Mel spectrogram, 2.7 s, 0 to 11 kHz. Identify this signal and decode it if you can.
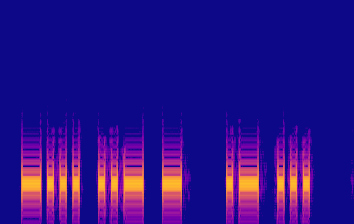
Morse code, heard as a keyed tone, about 25 wpm, 600 Hz. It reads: BUT AS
